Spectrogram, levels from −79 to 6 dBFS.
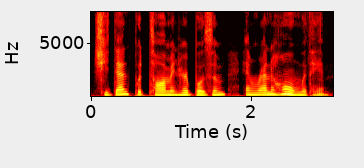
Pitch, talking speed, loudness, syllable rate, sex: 190 Hz, 240 wpm, -17 LUFS, 4.8 syllables/s, female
